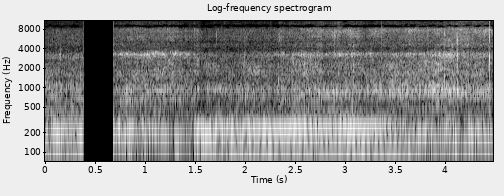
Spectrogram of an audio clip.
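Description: Off-road 4x4's engine running hard at steady revs. The pitch dips and climbs back about a second and a half in, then changes again near the end. The sound drops out completely for a moment just after the start.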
